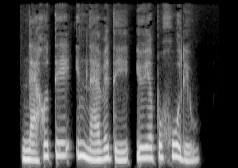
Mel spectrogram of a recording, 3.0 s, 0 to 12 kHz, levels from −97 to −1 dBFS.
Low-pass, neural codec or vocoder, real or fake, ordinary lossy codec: 10.8 kHz; none; real; MP3, 64 kbps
